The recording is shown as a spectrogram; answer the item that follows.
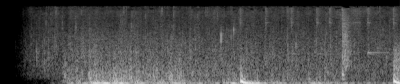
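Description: Rain-and-thunder sound effect for a logo intro. A steady hiss of rain starts about a quarter second in, with two deep booms that fall in pitch, one about halfway through and a louder one near the end.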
